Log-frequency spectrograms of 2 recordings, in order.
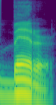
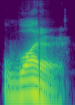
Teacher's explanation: a T between vowels become a soft D sound.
